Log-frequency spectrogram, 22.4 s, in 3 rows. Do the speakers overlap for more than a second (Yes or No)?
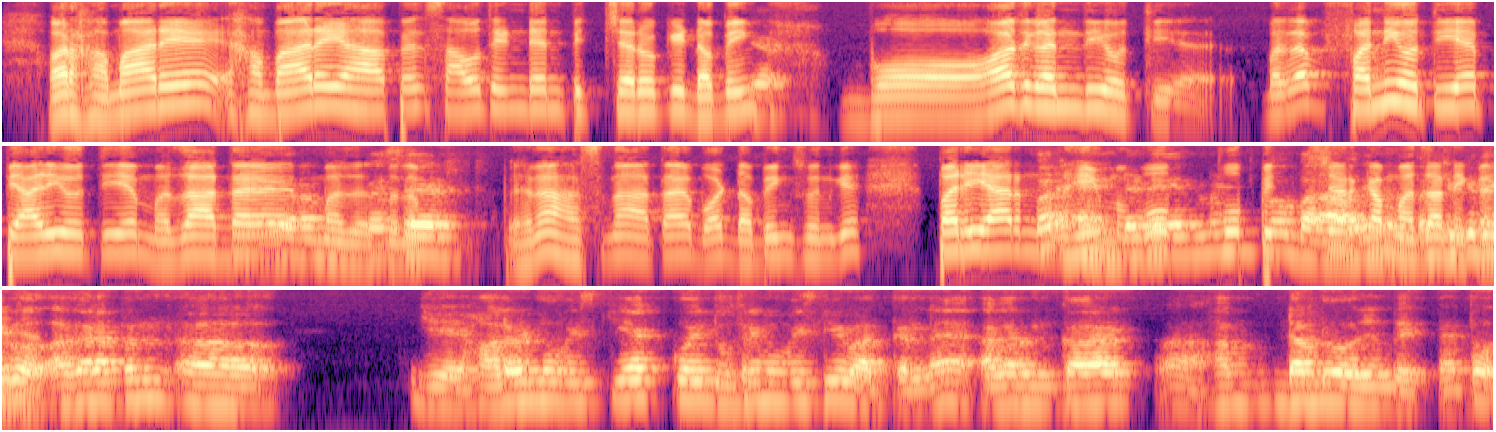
Yes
